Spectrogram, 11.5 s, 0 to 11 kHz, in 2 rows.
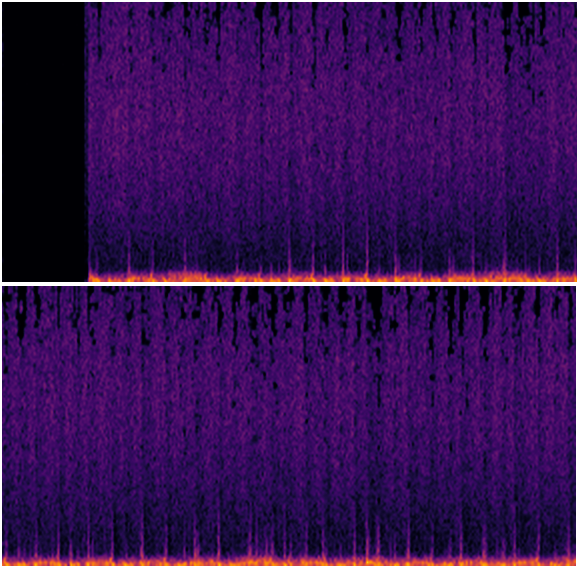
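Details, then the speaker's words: Teaching recording: S3 gallop in a patient with congestive heart failure, rapid heart rate, rapid low-pitched heart sounds giving the impression of three sounds each cardiac cycle. "the following example demonstrates an S3 in a patient manifesting congestive heart failure since the heart rate is rapid one of the first compensatory mechanisms of failure one has the impression that there are three sounds with each cardiac cycle"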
